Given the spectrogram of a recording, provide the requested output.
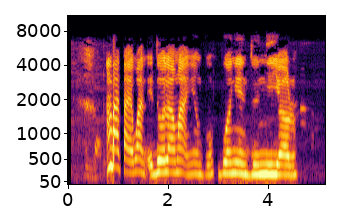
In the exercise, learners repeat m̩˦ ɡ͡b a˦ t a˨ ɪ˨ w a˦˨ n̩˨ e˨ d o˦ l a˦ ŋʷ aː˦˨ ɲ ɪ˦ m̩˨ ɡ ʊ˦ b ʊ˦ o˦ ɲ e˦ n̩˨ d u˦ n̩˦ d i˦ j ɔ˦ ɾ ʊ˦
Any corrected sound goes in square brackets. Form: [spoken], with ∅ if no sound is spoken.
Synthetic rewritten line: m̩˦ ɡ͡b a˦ t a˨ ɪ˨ w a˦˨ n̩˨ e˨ d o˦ l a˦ ŋʷ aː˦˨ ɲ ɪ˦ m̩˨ [b] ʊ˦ b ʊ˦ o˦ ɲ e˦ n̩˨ d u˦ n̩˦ [n] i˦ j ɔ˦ ɾ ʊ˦

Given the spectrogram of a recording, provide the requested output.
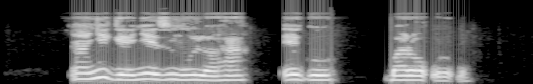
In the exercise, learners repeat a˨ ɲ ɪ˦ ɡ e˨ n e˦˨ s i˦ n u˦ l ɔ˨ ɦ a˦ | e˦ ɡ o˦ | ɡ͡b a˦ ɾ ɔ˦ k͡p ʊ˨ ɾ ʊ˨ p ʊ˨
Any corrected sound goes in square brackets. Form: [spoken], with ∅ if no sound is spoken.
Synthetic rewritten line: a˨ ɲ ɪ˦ ɡ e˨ [ɲ] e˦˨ [z] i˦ n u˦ l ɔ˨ ɦ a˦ | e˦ ɡ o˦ | ɡ͡b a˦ ɾ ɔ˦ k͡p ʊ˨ ɾ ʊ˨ [k͡p] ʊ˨

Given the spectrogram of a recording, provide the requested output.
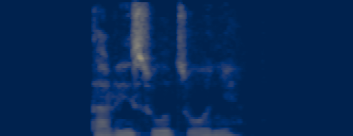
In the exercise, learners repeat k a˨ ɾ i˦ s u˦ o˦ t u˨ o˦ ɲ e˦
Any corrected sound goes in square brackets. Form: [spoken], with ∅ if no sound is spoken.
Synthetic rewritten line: [t] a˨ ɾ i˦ s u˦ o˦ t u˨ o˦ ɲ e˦

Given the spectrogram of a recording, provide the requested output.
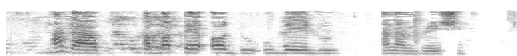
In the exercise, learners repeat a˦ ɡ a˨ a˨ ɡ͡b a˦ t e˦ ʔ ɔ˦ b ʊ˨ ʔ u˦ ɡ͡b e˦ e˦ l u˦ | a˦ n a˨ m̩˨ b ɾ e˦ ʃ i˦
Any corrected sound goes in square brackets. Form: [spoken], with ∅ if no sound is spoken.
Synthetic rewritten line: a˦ ɡ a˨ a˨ ɡ͡b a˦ [p] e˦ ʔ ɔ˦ [d] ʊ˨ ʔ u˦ ɡ͡b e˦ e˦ l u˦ | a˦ n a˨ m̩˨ b ɾ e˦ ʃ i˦

